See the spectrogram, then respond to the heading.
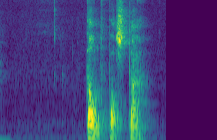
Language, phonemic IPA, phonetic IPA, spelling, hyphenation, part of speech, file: Dutch, /ˈtɑnt.pɑsˌtaː/, [ˈtɑm.pɑˌsta], tandpasta, tand‧pas‧ta, noun, Nl-tandpasta.ogg
- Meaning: toothpaste, a paste for cleaning the teeth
